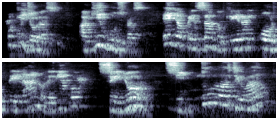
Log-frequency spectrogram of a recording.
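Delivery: preacher declaiming scripture with drawn-out phrases; scripture reading. Acted. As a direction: read the verse out deliberately, stretching the key phrases. Reads the verse aloud to congregation.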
